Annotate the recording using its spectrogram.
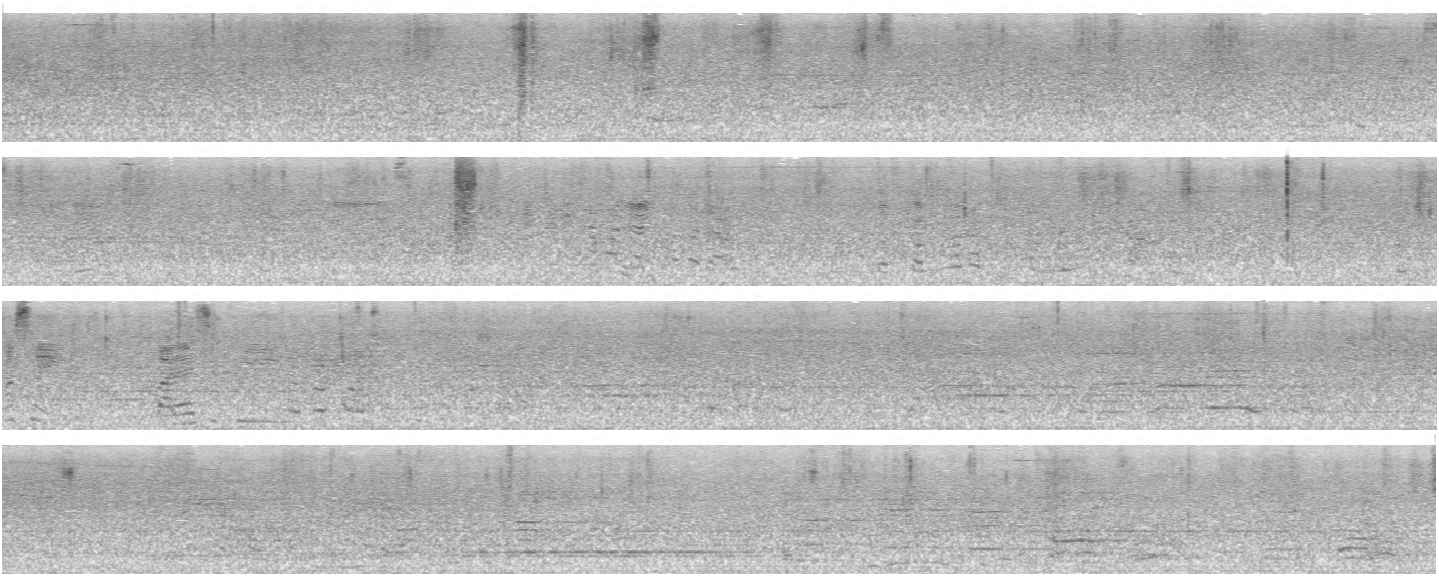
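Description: A crowd murmurs in the distance outdoors.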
